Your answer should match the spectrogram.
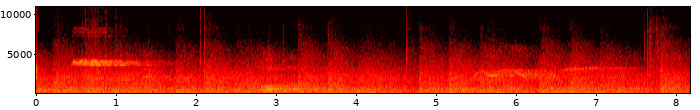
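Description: A volleyball bounced a few times on the wooden court floor, each bounce a short knock over the steady hubbub of voices from the crowd in the sports hall. A short high whistle sounds about half a second in, and a longer high tone comes in the second half.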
